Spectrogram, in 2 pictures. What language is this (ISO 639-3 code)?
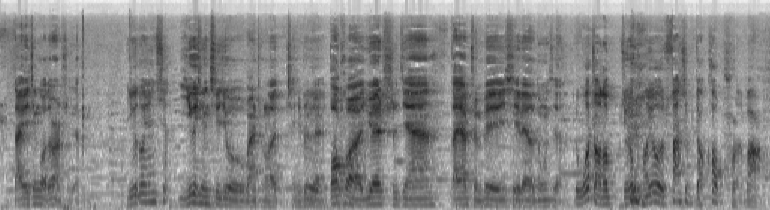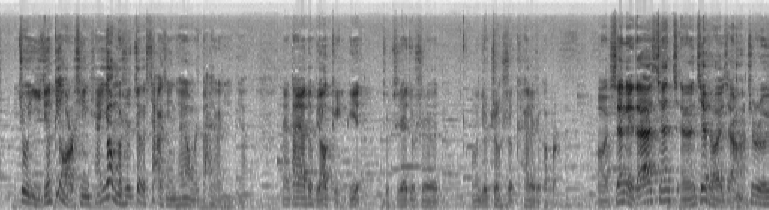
zho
